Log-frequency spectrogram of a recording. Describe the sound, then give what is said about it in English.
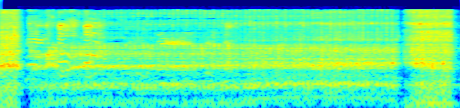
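A dog growls low and steadily, up close and loud, the rumbling snarl running almost continuously for several seconds with a short break near the end. “Please tell me that dog does not bite his owner.”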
